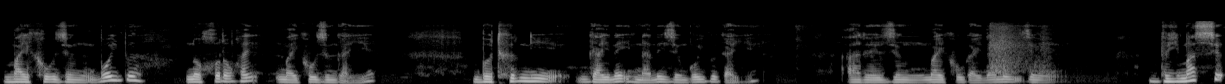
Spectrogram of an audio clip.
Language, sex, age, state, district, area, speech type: Bodo, male, 45-60, Assam, Chirang, rural, spontaneous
